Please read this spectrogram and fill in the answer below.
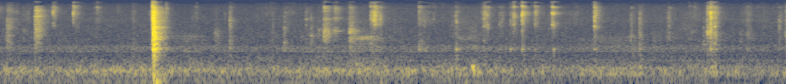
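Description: Small, irregular clicks and taps of a hand tool working thin shims into an Arrma Kraton's rear differential housing, with one sharper click about two seconds in.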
